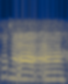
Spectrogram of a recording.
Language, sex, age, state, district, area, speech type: Malayalam, female, 18-30, Kerala, Wayanad, rural, conversation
